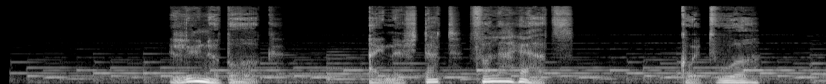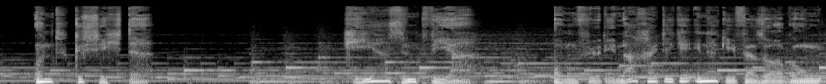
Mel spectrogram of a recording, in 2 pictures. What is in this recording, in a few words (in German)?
imagefilm; lunestrom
